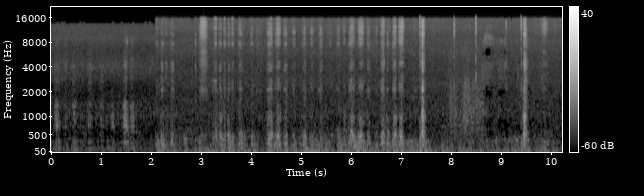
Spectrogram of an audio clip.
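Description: Fountain pen nib scratching faintly across notebook paper in short handwriting strokes, with a few light ticks.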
